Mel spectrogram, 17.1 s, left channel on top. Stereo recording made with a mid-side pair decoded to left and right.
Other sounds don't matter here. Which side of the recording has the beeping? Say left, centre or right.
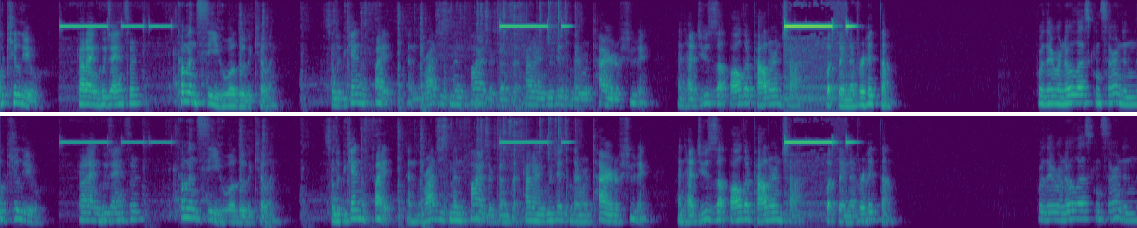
left.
